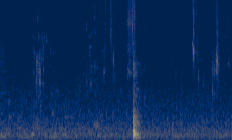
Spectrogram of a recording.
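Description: A single short, wet sip of lager beer, quiet, with faint mouth and liquid sounds before and after and no talking.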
